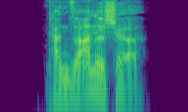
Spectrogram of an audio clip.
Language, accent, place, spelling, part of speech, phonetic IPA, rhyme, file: German, Germany, Berlin, tansanischer, adjective, [tanˈzaːnɪʃɐ], -aːnɪʃɐ, De-tansanischer.ogg
- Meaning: inflection of tansanisch: 1. strong/mixed nominative masculine singular 2. strong genitive/dative feminine singular 3. strong genitive plural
